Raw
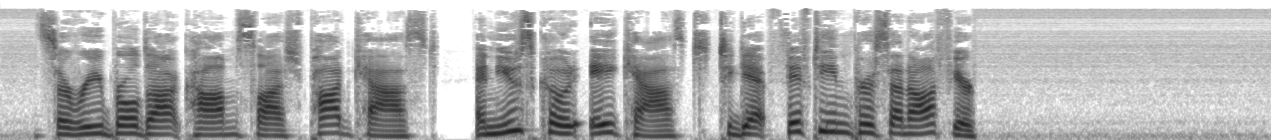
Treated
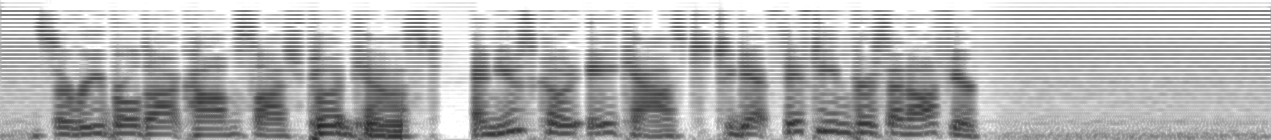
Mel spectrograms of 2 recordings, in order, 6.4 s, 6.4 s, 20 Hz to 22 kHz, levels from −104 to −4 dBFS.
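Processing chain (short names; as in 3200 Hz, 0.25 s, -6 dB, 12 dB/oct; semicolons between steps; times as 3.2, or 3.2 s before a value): frequency quantiser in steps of 2 st; compressor 10:1, threshold -31 dBFS, peak gain reduction 16.5 dB; 1.55–2.01 resonant low shelf 650 Hz +13.5 dB, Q 3; gain +6.5 dB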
